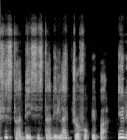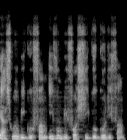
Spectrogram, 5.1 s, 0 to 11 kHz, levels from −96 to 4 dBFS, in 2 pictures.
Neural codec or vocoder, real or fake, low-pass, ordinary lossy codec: none; real; 9.9 kHz; none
